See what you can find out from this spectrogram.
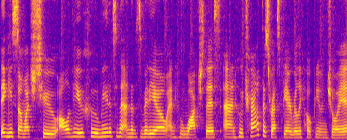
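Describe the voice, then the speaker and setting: Over noticeable background noise, a woman talks at a fairly quick pace with hardly any pauses, her medium pitch showing ordinary variation. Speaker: vegan cooking youtuber. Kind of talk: casual cooking tutorial. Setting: sitting on office floor at home.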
